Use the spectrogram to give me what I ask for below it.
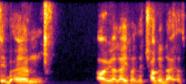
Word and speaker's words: troglodyte: Well, how do you pronounce it? The troglodyte.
